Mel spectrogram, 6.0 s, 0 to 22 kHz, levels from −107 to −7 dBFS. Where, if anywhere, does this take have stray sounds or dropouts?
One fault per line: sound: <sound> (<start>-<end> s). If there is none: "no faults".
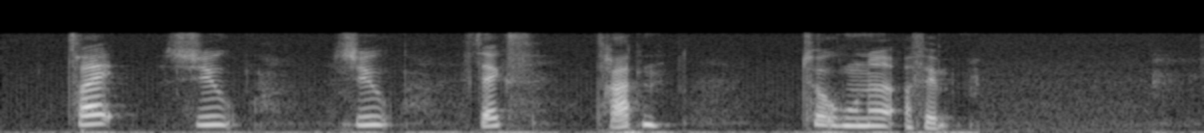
no faults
